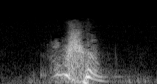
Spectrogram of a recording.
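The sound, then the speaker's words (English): A single loud sneeze bursts out sharply and fades quickly, with no talking around it. “Excuse me, I'm about to sneeze here.”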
